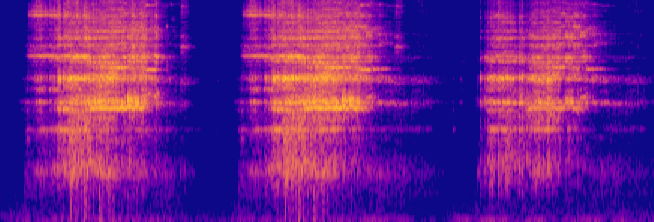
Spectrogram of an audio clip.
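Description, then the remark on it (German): A fork scraped hard across a plate gives three long, shrill squeals, each lasting over a second with brief pauses between, mimicking screeching car tires. No one speaks. “Als erstes muss eine Portion quietschender Autoreifen her. Dafür braucht ihr einen Teller und eine Gabel.”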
